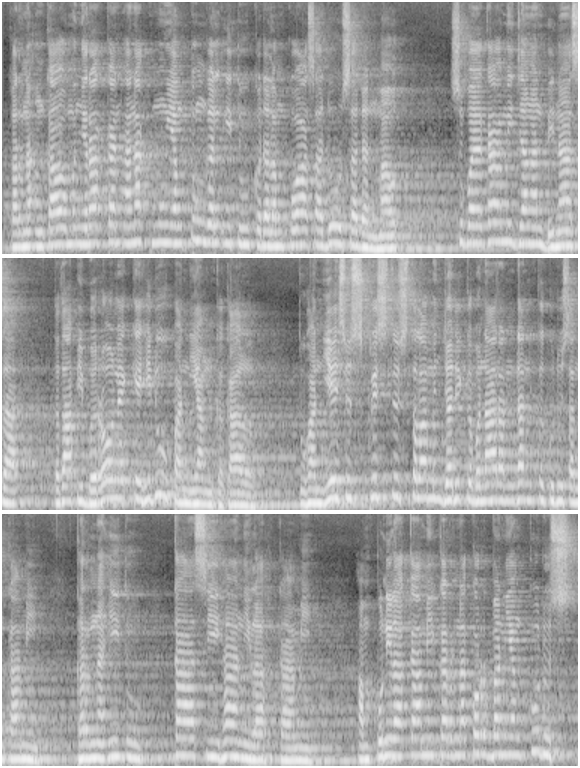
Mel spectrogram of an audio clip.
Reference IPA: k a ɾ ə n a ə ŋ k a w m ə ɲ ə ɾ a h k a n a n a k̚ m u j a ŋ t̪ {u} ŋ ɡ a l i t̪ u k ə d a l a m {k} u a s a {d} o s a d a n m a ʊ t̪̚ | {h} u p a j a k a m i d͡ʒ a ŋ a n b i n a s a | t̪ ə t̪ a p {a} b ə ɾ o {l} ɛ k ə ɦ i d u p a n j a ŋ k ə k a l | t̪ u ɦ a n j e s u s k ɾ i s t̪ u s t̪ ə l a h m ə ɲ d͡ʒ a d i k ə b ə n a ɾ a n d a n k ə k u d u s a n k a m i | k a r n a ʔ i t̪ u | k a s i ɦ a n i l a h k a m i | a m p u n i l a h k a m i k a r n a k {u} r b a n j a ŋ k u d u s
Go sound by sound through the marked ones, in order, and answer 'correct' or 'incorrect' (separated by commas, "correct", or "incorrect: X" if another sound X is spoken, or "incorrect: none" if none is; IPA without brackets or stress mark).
correct, correct, correct, incorrect: s, incorrect: i, correct, incorrect: ɔ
